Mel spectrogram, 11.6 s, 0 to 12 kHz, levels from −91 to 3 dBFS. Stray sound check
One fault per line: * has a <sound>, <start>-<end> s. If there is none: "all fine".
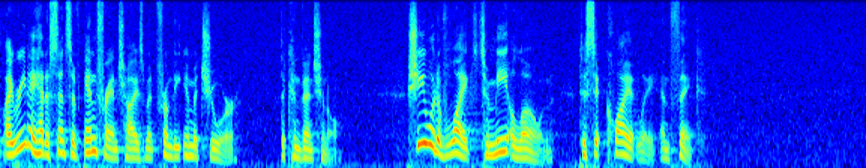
all fine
